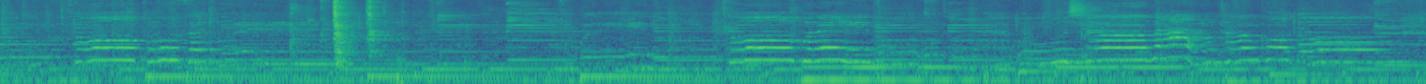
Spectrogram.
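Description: A woman singing a slow song while accompanying herself on a fingerpicked or strummed acoustic guitar.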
